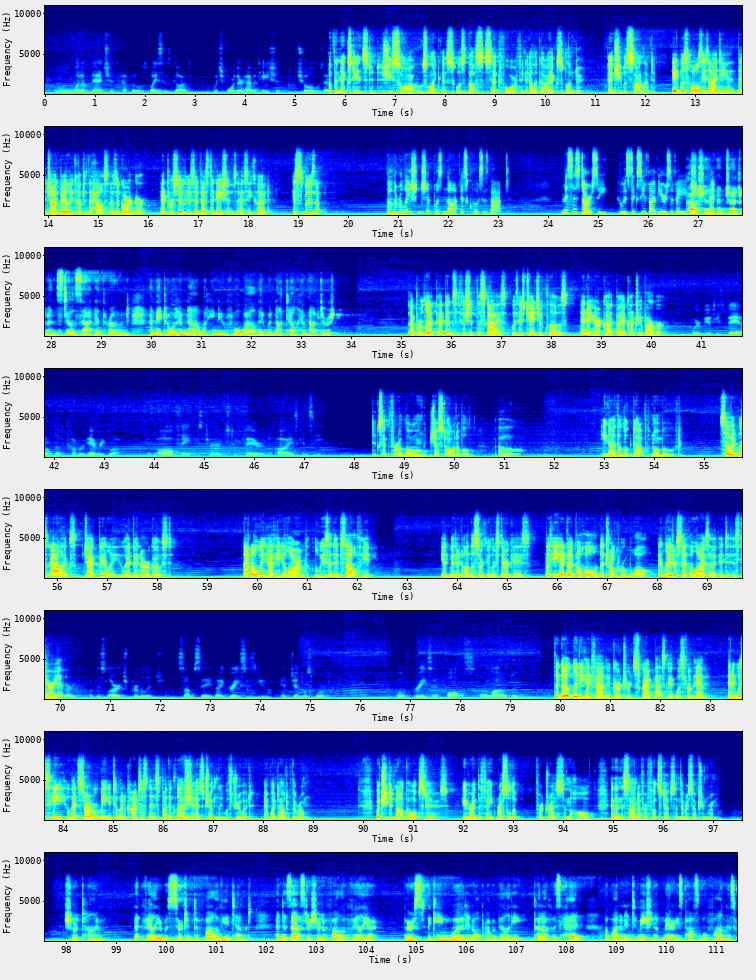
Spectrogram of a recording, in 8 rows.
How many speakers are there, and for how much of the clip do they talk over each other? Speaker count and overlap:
5, about 2%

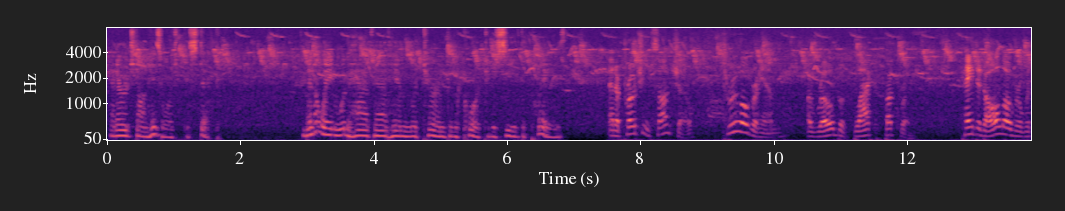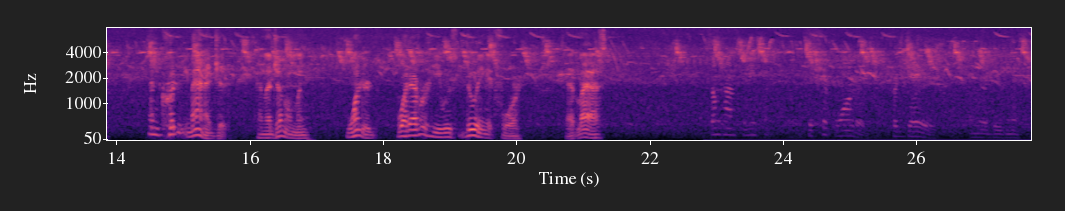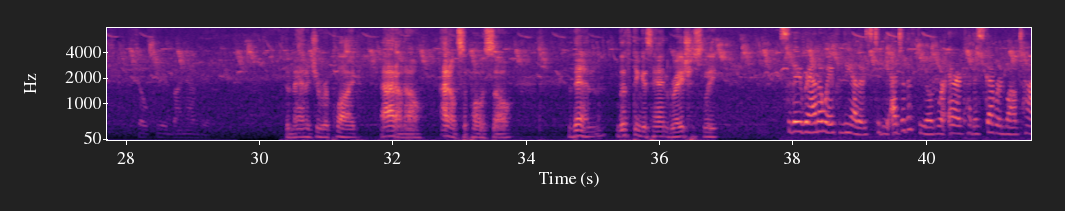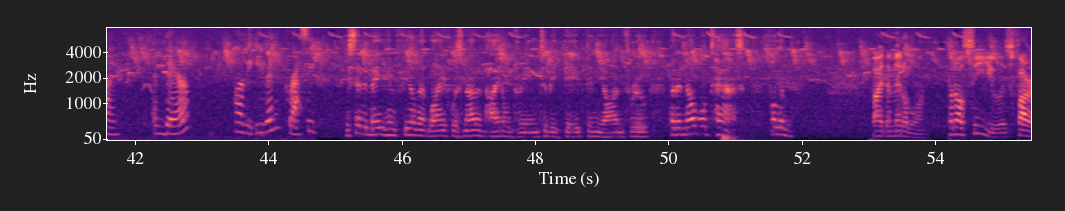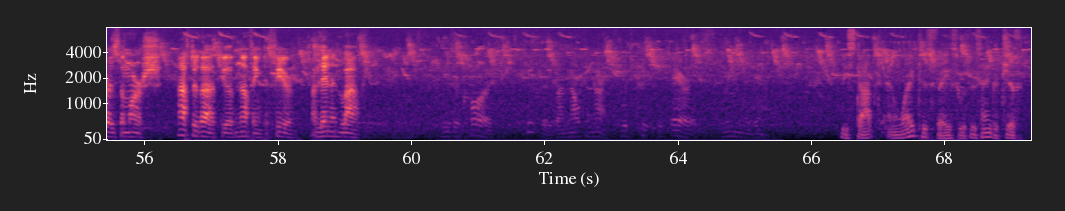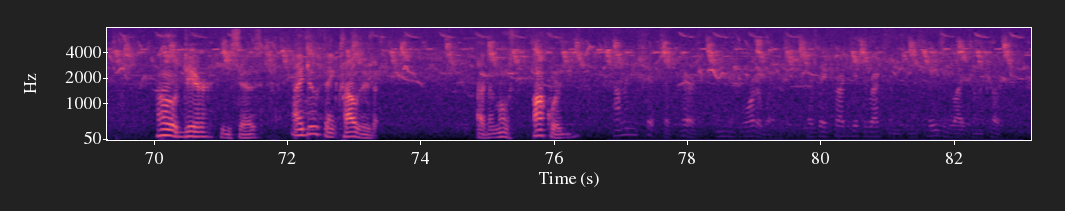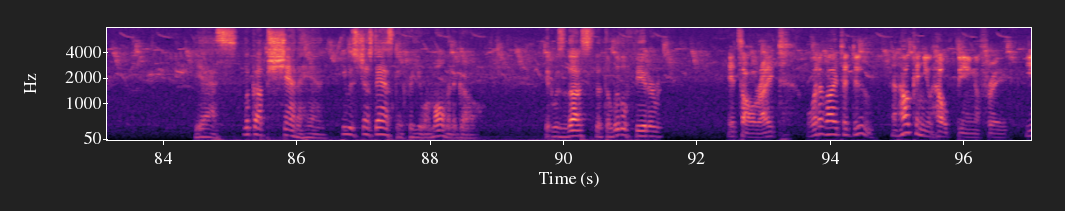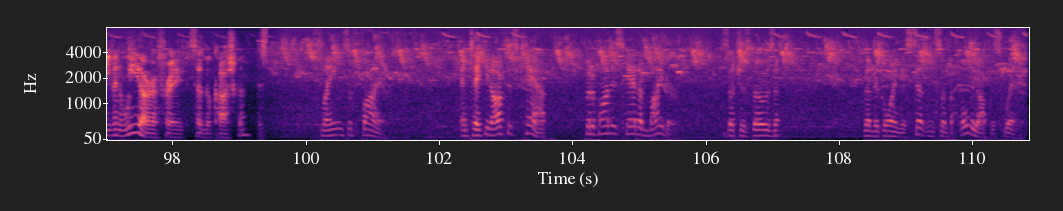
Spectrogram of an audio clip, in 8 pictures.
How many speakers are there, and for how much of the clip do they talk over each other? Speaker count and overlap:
8, no overlap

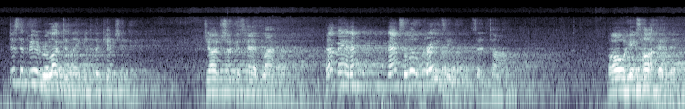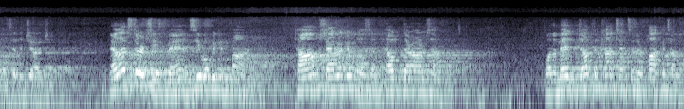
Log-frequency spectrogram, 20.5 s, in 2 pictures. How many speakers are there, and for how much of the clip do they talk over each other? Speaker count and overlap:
1, no overlap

